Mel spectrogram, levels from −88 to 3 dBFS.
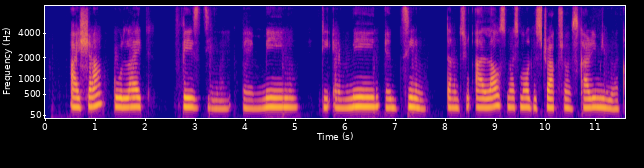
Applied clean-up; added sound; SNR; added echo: neural mask model DeepFilterNet 3.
